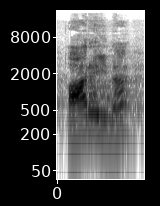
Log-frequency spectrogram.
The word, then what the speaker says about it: awry: AW எப்படி உச்சரித்தாலும் இது தப்பாக தான் இருக்கும். AWRY என்ன தெரியுங்களா? RI, என்னவோ தெரியல, அரை அரை அரை ஆரைனா நீங்கள் ஒன்று திட்டம் போட்டிருப்பீங்க, அந்த திட்டம் எல்லாமே காலியாக இருக்கும்.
